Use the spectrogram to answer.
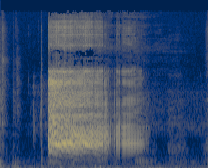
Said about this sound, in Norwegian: Så det mutteren. Det lyden av mutteren som fiser. Jeg synes det så flott. Ta den til det. Så det... Dette seriøst? Altså. Ja, det var en julegave fra mutteren et år hun hadde, tatt, hun hadde fise så jævlig Så hadde tatt opp med den rammen her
